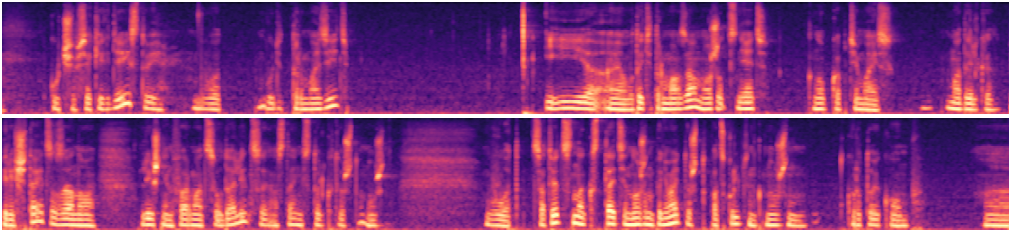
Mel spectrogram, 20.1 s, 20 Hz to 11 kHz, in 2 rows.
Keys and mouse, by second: 2.0 middle click, 2.8-14.4 drag, 14.4-20.1 middle drag.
